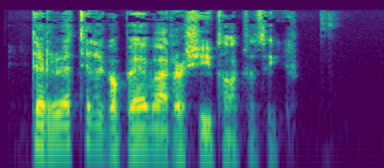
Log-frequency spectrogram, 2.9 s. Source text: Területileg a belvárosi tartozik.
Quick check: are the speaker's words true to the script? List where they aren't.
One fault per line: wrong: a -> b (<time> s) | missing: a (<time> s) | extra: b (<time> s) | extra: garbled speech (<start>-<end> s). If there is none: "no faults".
no faults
